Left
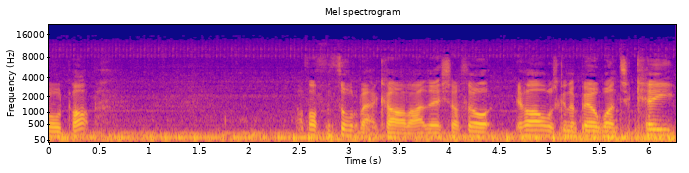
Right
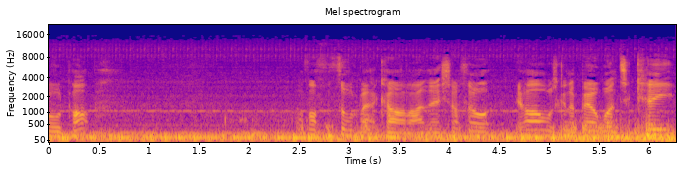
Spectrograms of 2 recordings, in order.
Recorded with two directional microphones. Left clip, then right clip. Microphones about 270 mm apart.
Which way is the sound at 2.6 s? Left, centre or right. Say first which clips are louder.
Left 9 dB; centre.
